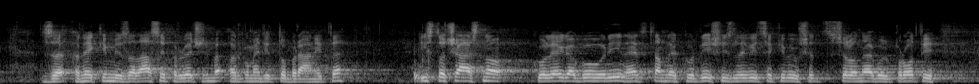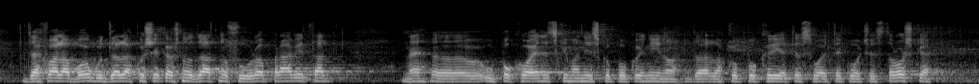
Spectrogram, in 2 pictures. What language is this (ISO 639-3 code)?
slv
